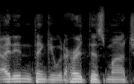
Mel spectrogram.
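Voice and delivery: ordinary talk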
